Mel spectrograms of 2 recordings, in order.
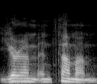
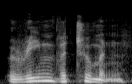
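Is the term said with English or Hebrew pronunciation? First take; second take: English; Hebrew. First: The term is said with an English pronunciation. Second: The term is said with a Hebrew pronunciation. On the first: "we pronounce it" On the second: "but in Hebrew it's called"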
